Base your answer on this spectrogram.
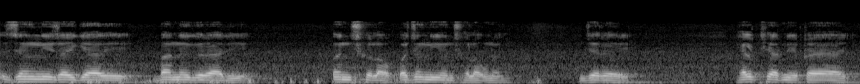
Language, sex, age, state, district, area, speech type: Bodo, male, 45-60, Assam, Kokrajhar, rural, spontaneous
